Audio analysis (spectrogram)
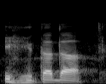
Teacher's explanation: من اہتدیٰ میم کی ادائیگی کے وقت ہونٹوں کا خشکی والا حصہ تری والے حصے کی طرف موڑا جائے گا۔ اہتدیٰ ہا کو اقصی حلق سے ادا کریں گے، یعنی حلق کے آخری حصے سے۔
